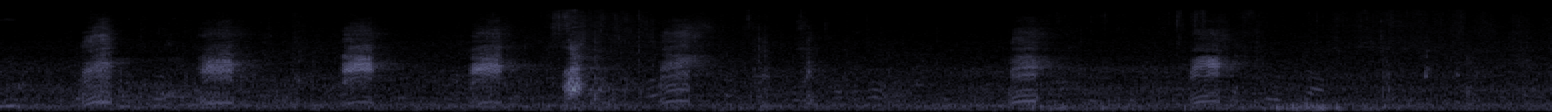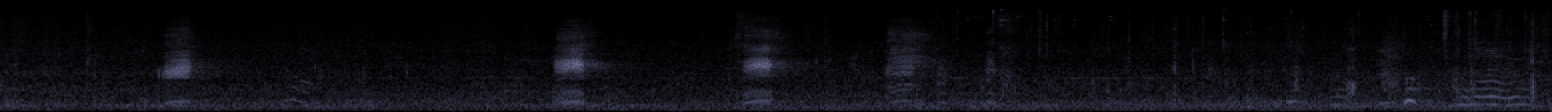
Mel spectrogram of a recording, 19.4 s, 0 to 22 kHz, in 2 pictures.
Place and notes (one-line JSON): {"title": "Oxford, Oxfordshire, Reino Unido - Upper Fisher Row", "date": "2014-08-14 13:00:00", "latitude": "51.75", "longitude": "-1.27", "altitude": "61", "timezone": "Europe/London"}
